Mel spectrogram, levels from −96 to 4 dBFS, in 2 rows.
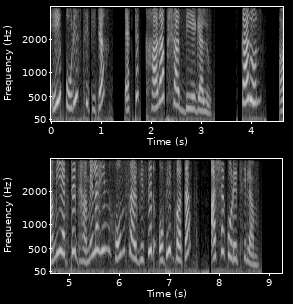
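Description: A speech recording in which the pauses between phrases lose their real background and are filled with comfort noise in place of the background, a steady, featureless hiss at 1.22–1.48 s, 1.82–1.90 s, 3.28–3.82 s, 4.26–4.56 s, 7.54–7.84 s and from 8.86 s to the end. The background sits about 33 to 37 dB below the loudest parts. The fill drops the level by about 12, 1, 12, 14, 4 and 20 dB respectively, so most pauses dip noticeably. The likely cause is discontinuous transmission: the sender stops sending during silence and the receiver synthesises shaped noise. At 7.10 s a brief 20 ms slice of sound is dropped by the voice detector and replaced with the same noise, as if the detector briefly judged that moment to be background. Nothing is present above 4 kHz, which fits a G.711 mu-law call path at 64 kbps.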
